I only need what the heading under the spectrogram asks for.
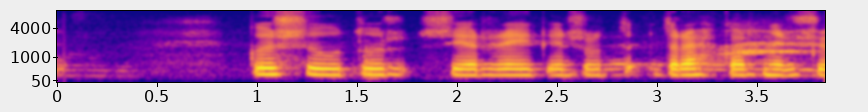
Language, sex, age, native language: Icelandic, male, 13, Icelandic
